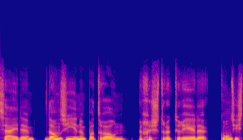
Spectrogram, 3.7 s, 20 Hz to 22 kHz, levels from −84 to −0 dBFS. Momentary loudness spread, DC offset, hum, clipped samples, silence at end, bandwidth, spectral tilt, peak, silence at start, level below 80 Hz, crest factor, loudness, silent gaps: 7 LU; under 0.1%; none; under 0.1%; 0 s; 12 kHz; -6 dB/octave; -6 dBFS; 0 s; -48 dBFS; 14 dB; -20 LUFS; none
